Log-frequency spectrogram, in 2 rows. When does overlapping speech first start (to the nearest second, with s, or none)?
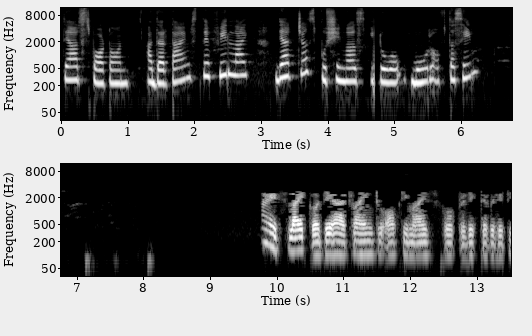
none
